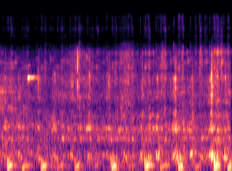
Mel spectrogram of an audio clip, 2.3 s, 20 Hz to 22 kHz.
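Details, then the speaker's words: Hero Passion Pro i3s motorcycle before timing chain replacement, idling with throttle released: fast, light metallic chatter, about eight ticks a second, over the engine beat; worn, slack timing chain rattle. "सबसे पहले अगर हम RPM को छोड़ देते हैं तो हल्का हल्का किरकिराहट जैसा साउंड आता है।"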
